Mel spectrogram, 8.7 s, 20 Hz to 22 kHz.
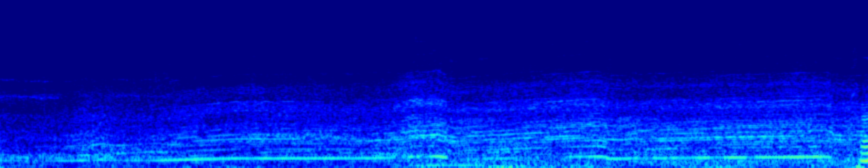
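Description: A race car in Assetto Corsa on PS4 runs at full throttle around Barcelona, its engine holding a steady, buzzing high-rev drone with harmonics that shift as it changes gear, loud and continuous throughout.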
